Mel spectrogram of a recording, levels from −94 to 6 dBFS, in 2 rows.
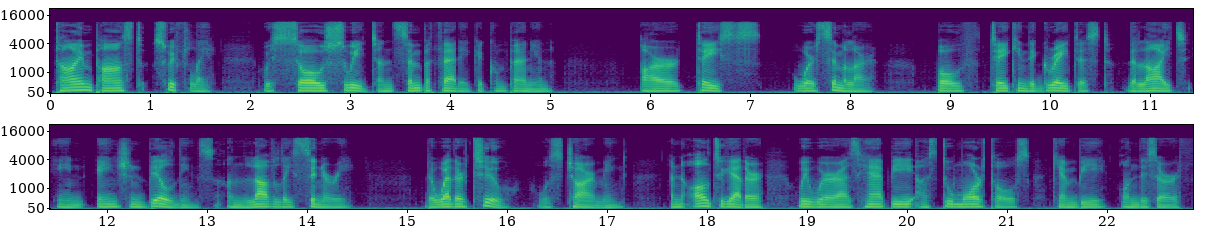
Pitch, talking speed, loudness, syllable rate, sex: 110 Hz, 115 wpm, -21 LUFS, 4.0 syllables/s, male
